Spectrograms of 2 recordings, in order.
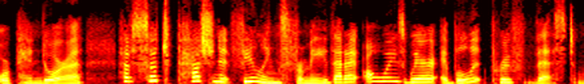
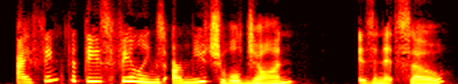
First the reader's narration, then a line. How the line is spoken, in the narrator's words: Rost said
